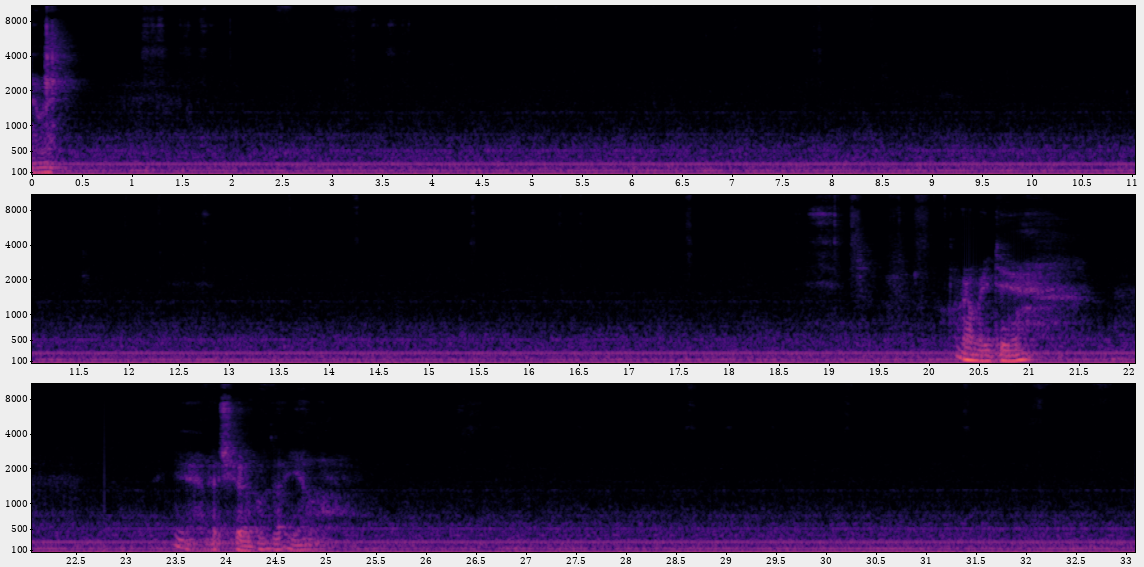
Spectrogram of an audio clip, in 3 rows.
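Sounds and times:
low electrical hum: 0:00.0 - 0:33.0
paintbrush scratching: 0:01.0 - 0:04.1, 0:31.2 - 0:33.0.

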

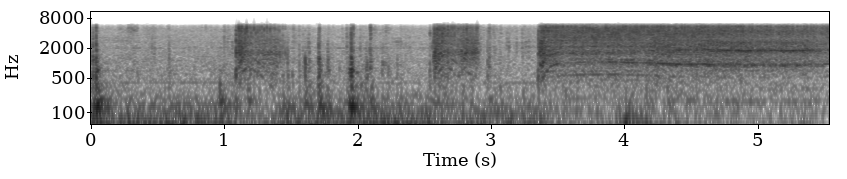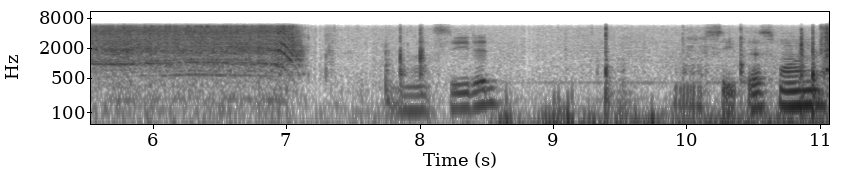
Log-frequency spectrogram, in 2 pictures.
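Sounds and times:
power drill motor running: 0:01.1 - 0:01.5, 0:02.6 - 0:07.2.

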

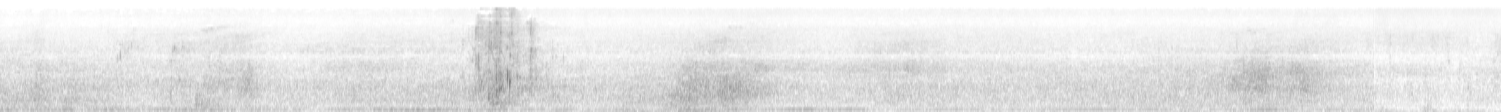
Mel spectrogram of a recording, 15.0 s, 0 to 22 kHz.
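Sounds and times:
small waves lapping: 0:00.0 - 0:15.0
steady low hum: 0:00.0 - 0:15.0
water splash: 0:01.1 - 0:02.8, 0:04.6 - 0:05.9.

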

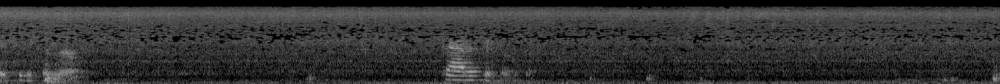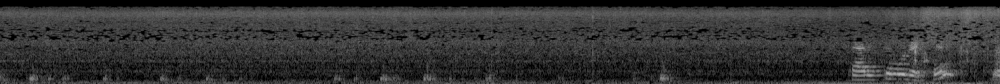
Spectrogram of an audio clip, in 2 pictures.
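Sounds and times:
onion sizzling in hot oil: 0:00.0 - 0:20.0
spatula tapping pan: 0:09.4 - 0:12.5, 0:13.2 - 0:15.7.

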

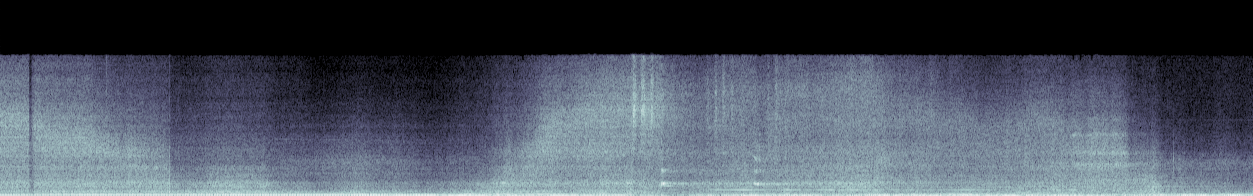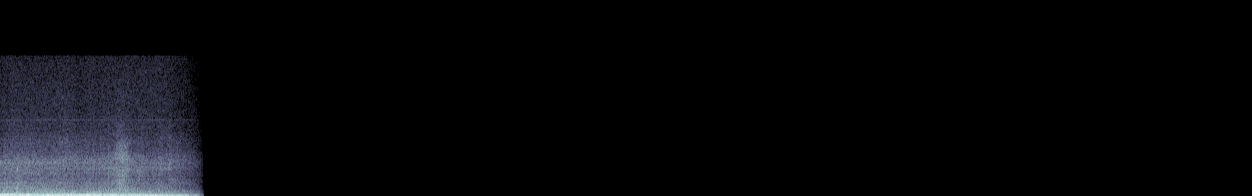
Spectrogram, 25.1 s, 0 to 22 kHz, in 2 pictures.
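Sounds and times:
car engine revving: 0:00.0 - 0:14.4.

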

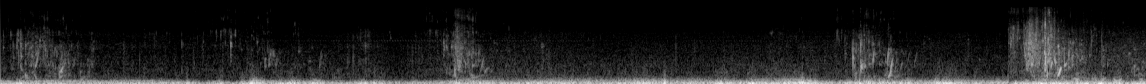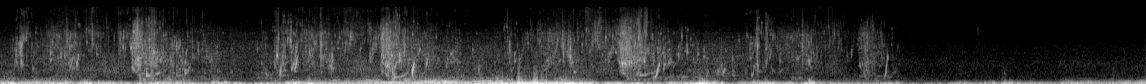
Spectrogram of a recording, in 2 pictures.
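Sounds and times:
paddle strokes splashing: 0:00.0 - 0:00.9, 0:02.0 - 0:05.0, 0:08.4 - 0:09.0, 0:10.1 - 0:20.5
steady low rumble: 0:00.0 - 0:22.9.

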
